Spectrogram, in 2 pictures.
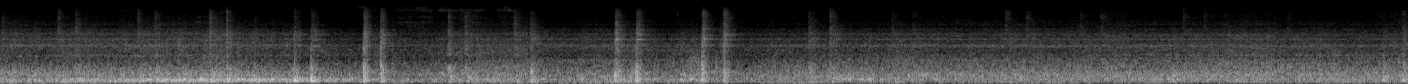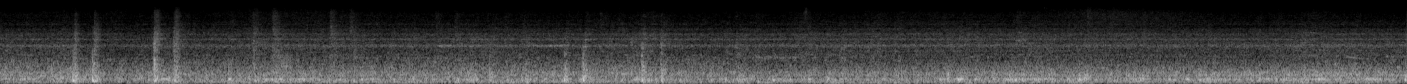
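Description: Metre-gauge Rhaetian Railway train heard from an open carriage: the steady rumble of the running train, with short runs of wheel clacks over the rail joints, most of them in the first few seconds and around the middle.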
